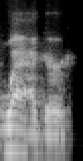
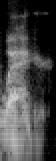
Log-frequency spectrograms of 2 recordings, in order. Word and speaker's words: Wha-Ger: so we pronounce it wagger it might not look like it's spelled that way but we do pronounce it wagger how aopo for all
